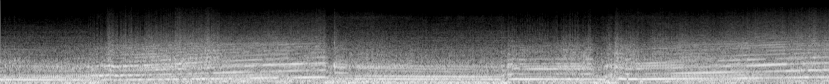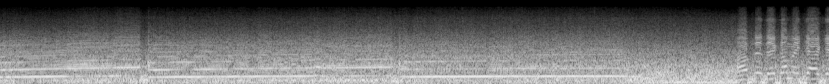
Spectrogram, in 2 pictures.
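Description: A Kawasaki H2R motorcycle accelerates hard at high speed on a track, its engine note climbing steadily through the gears with brief dips at each shift, loud and continuous throughout.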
